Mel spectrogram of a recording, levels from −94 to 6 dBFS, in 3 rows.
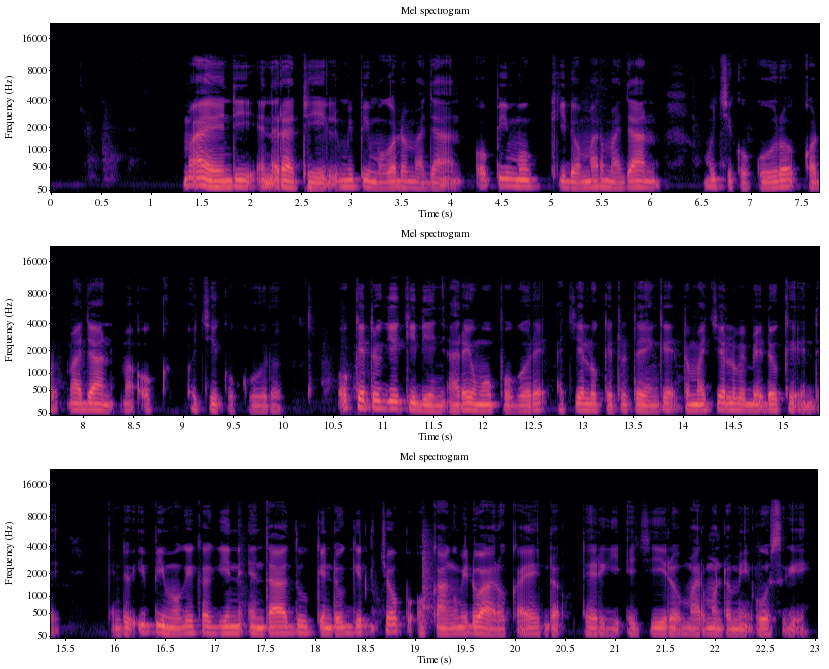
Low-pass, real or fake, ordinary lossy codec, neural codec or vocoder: none; real; none; none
